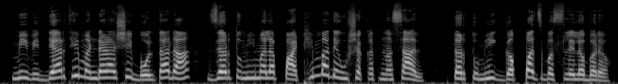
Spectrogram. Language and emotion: Marathi, angry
